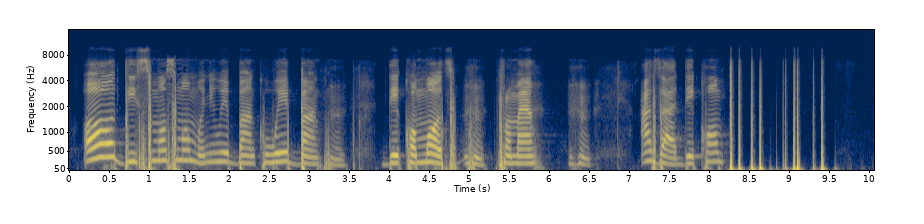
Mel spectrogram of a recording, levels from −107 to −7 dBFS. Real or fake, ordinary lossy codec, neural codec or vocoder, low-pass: real; Opus, 32 kbps; none; 7.2 kHz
